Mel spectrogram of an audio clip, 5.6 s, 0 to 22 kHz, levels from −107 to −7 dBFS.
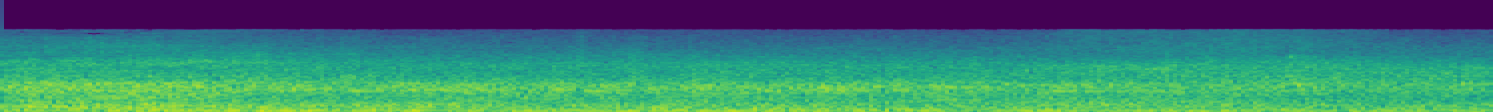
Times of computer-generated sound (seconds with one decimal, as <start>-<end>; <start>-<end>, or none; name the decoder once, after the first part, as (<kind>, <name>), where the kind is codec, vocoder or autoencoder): none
